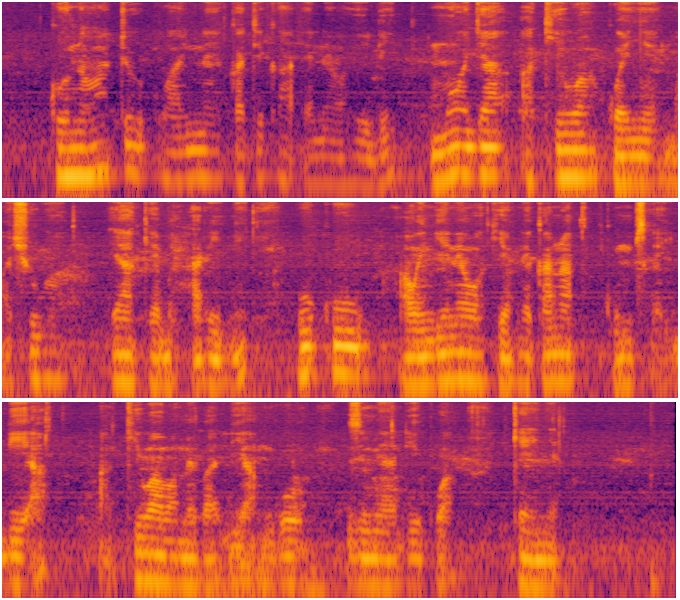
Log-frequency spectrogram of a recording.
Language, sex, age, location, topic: Swahili, male, 18-24, Kisii, education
